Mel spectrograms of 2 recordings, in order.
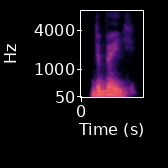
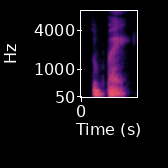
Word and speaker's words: Dubai: And how do you pronounce Dubai? Dubai. Dubai.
